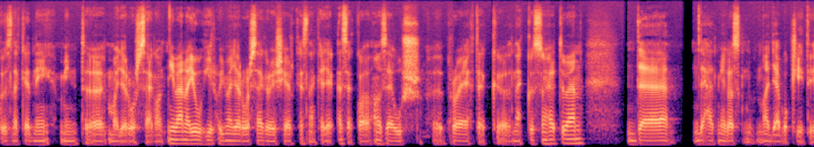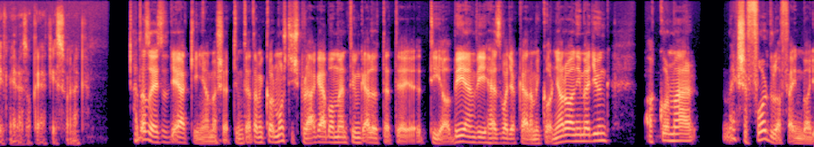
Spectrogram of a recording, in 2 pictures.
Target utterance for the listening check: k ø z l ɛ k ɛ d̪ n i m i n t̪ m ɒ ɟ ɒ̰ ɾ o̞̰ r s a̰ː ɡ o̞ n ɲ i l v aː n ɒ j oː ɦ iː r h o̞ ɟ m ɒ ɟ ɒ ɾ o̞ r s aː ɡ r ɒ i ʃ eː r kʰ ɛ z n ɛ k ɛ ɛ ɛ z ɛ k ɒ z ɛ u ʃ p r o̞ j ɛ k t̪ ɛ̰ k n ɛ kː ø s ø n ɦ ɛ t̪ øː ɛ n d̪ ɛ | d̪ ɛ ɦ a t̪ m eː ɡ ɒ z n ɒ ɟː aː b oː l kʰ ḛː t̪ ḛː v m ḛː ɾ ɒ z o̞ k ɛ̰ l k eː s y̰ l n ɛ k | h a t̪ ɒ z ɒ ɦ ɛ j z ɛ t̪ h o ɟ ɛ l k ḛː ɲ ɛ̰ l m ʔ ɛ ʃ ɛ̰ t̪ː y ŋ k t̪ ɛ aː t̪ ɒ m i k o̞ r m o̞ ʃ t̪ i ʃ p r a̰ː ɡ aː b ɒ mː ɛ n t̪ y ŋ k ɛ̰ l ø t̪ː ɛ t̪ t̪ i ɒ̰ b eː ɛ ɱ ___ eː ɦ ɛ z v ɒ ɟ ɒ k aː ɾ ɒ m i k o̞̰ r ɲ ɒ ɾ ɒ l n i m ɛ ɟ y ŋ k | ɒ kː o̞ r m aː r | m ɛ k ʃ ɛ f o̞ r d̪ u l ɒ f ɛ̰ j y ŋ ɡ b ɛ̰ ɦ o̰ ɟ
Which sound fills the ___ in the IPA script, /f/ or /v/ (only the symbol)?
v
